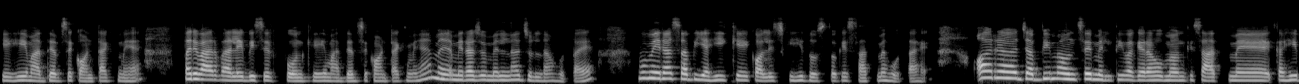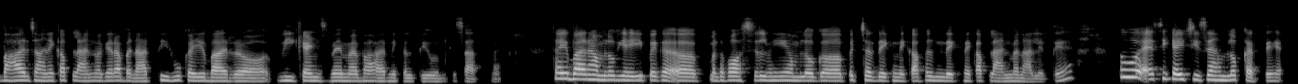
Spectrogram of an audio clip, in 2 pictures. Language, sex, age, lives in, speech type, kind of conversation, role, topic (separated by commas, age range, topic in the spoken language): Hindi, female, 20-24, India, conversation, advice, user, एक ही दिनचर्या से होने वाली बोरियत और प्रेरणा की कमी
